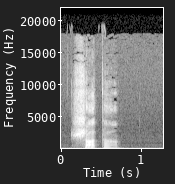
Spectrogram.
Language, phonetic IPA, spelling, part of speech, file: Polish, [ˈʃata], szata, noun, Pl-szata.ogg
